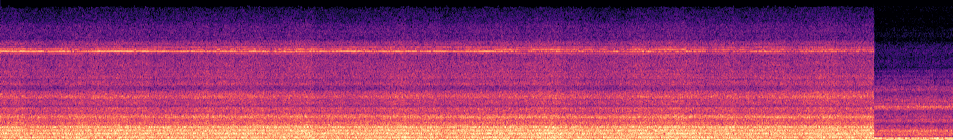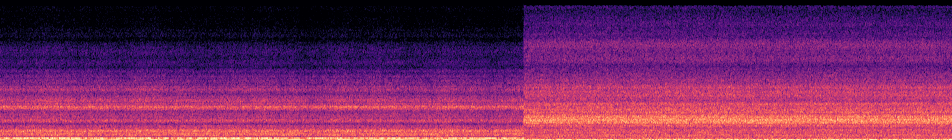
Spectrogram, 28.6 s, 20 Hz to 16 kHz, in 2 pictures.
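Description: Military jets in flight heard from on board: a steady, loud din of engine whine and rushing air with several steady high tones. The sound changes abruptly about 13 seconds in to a quieter cockpit hum with one low steady tone, and again about 22 seconds in to a deep rumble with hiss.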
